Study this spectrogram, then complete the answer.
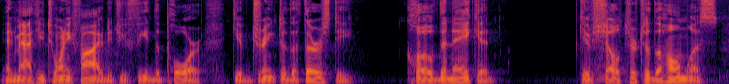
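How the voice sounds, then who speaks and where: Emphatic and exhorting, this podcast host delivers opinionated religious commentary peppered with rhetorical questions. He has a low-pitched, darkish voice and talks at normal speed.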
